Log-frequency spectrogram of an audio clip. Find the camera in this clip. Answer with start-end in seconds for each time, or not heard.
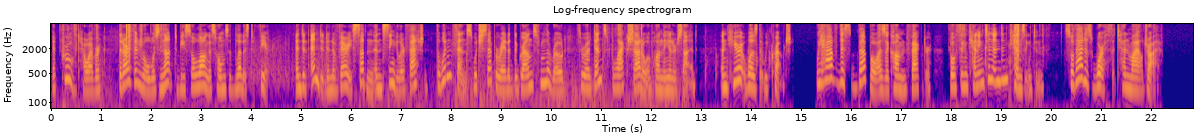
0.1-2.3, 11.1-11.8, 18.0-19.9.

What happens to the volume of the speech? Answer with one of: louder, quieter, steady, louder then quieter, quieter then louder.
steady.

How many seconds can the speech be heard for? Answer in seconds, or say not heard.
22 s.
